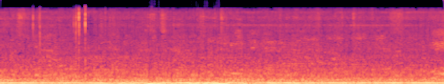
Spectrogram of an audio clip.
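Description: A low, steady hum of an electric bus drones throughout, quiet and even, with faint rattles and occasional soft background voices.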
